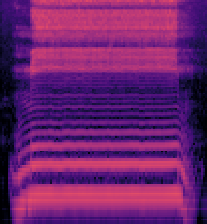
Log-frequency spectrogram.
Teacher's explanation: হরফটির উচ্চারণ স্থান 2 ঠোঁটের শুকনো স্থান থেকে উচ্চারিত হয়।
